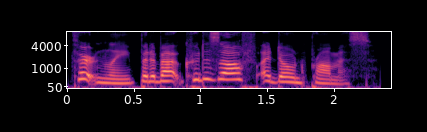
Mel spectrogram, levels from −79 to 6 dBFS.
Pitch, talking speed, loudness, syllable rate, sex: 235 Hz, 170 wpm, -17 LUFS, 6.6 syllables/s, female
